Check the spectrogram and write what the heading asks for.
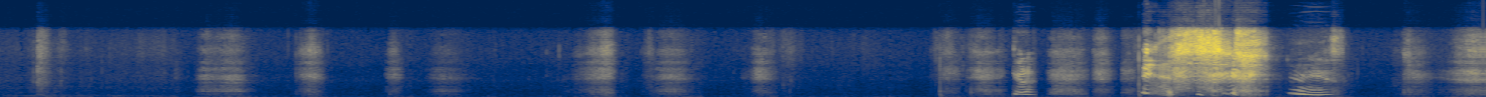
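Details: Woman announcing her sneezes: sharp sniffs and quick breaths build to one forceful, explosive, very powerful sneeze, followed by more sniffing.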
